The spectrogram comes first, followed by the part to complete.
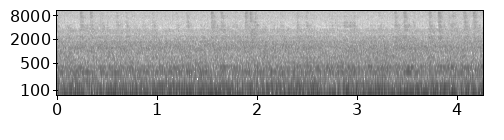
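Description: Low, steady outdoor rumble of field ambience with a few faint ticks.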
